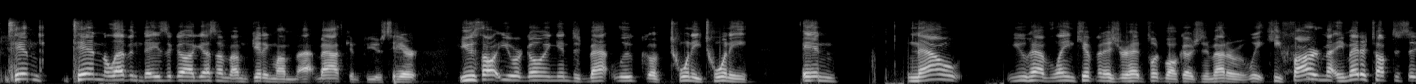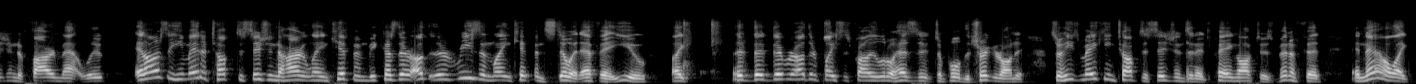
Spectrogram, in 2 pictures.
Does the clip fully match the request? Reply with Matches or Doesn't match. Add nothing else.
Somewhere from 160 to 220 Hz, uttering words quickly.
Matches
